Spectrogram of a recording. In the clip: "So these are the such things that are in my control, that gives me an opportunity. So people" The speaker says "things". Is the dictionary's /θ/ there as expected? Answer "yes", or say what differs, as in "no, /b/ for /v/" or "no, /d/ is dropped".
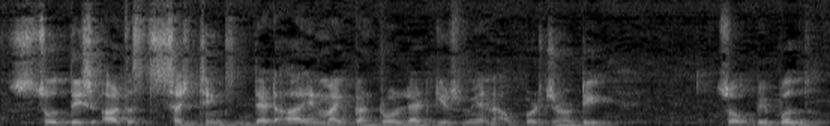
no, /t/ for /θ/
